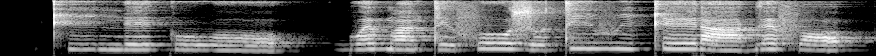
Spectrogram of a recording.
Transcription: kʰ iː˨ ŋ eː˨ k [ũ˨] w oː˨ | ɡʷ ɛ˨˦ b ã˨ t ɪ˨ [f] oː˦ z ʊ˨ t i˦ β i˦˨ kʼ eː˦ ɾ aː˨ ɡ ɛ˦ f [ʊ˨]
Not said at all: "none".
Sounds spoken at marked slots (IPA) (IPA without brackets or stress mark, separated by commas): u˨, f, ɔ˨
